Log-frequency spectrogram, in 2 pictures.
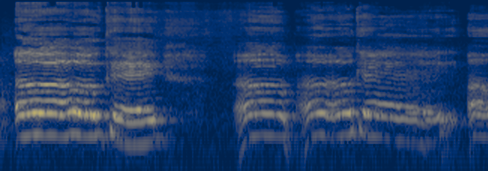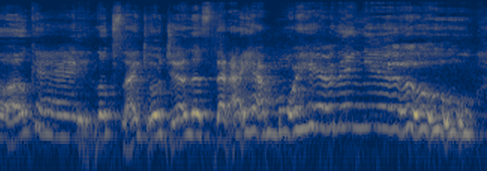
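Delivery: high, loud, giggling sing-song taunt; laughing taunt. Acted. To a boy who teased her, laughing sing-song taunt.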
